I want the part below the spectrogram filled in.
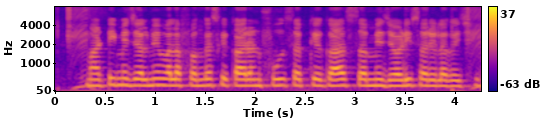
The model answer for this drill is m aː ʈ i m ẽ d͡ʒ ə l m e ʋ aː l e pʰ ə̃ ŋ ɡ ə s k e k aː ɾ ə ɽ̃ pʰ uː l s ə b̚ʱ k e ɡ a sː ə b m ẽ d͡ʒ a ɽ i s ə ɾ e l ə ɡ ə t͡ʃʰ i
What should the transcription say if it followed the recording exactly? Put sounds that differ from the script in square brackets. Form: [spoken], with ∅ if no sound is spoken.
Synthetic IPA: m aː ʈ i m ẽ d͡ʒ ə l m e ʋ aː l [a] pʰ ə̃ ŋ ɡ ə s k e k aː ɾ ə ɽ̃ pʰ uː l s ə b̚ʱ k e ɡ a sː ə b m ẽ d͡ʒ [ə] ɽ i s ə ɾ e l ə ɡ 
